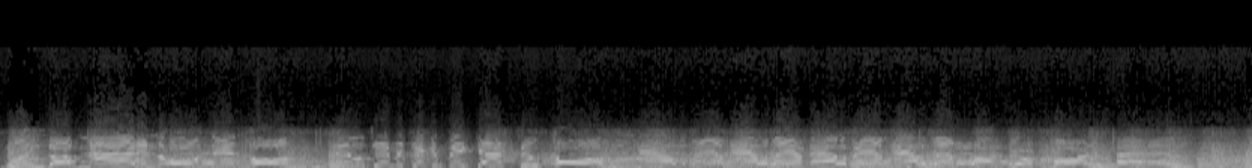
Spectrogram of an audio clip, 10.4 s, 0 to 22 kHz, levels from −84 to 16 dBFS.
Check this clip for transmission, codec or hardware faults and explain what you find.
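Nothing found: no faults anywhere in the audio.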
